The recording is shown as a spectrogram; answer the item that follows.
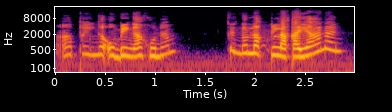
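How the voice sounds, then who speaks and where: A woman's voice: very high-pitched, animated, moderate pace, bright, forceful tone, dry recording, exaggerated voice. A woman playing a nosy, teasing, inquisitive female relative in an audio comedy drama.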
